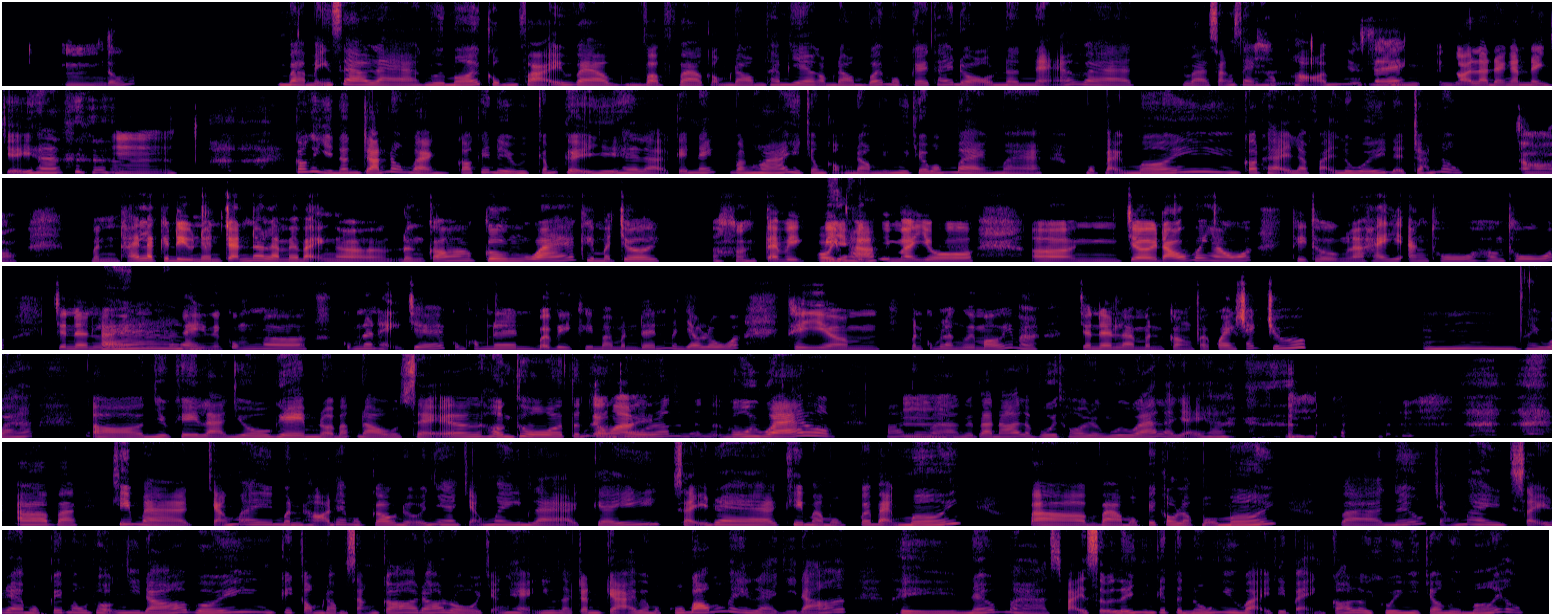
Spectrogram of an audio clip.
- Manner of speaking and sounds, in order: tapping; laugh; chuckle; laugh
- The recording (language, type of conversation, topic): Vietnamese, podcast, Bạn có mẹo nào dành cho người mới bắt đầu không?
